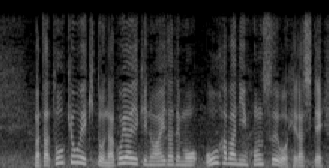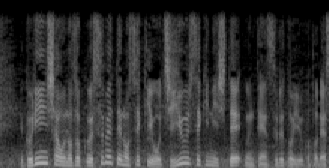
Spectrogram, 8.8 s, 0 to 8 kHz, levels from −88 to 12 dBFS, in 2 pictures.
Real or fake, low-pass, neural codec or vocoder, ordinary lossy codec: real; 7.2 kHz; none; none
